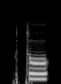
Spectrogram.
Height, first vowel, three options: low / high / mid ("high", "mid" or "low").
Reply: mid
